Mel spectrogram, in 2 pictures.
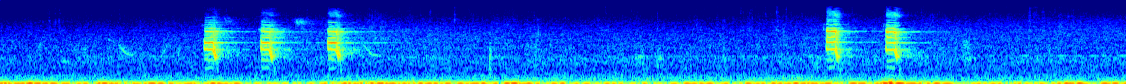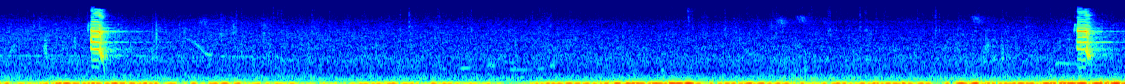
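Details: White-naped jay, a corvid of Brazil's caatinga, giving loud, harsh, rasping calls in pairs and triplets near the start, then single calls at about four, six and eleven seconds, over a steady low rumble.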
